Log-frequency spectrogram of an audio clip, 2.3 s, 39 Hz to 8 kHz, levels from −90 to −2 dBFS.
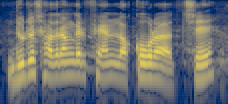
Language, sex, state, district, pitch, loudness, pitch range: Bengali, male, West Bengal, Alipurduar, 160 Hz, -15 LUFS, 155-175 Hz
